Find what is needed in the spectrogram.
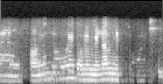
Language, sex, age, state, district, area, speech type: Bengali, male, 30-45, West Bengal, Paschim Bardhaman, urban, conversation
